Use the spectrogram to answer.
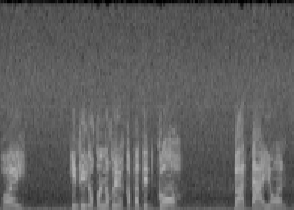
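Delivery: angry retort. Acted. Sister angrily defends her brother.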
